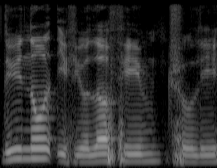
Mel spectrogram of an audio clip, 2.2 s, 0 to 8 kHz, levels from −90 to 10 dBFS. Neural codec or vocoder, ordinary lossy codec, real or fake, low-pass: none; AAC, 48 kbps; real; 7.2 kHz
